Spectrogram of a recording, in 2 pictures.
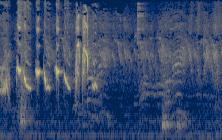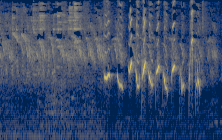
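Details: Greater green leafbird singing actively, an 'isian halus' fine fill-in song: bursts of rapid, bright whistled notes sweeping down and up, a softer twittering passage between them, then another quick run of looping whistles.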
